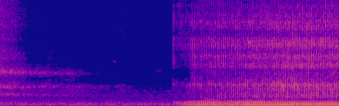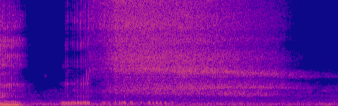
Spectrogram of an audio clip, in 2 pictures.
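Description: A loud, harsh, vibrating snore on the in-breath, then a noisy rushing breath out. Heavy snoring.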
